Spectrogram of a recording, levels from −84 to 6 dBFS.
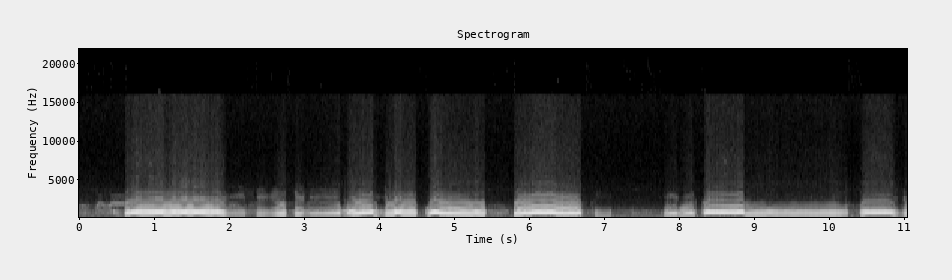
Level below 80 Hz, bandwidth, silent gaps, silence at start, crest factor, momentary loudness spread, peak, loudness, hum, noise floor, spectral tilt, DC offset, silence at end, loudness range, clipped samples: -48 dBFS; 4.5 kHz; none; 0.45 s; 10 dB; 15 LU; -2 dBFS; -12 LUFS; none; -44 dBFS; -5.5 dB/octave; under 0.1%; 0 s; 4 LU; under 0.1%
